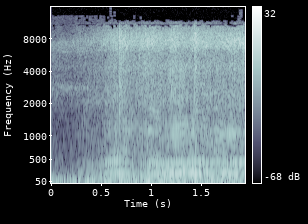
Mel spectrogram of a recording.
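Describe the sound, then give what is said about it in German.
Angry bees buzz around a beehive in a video game, a dense, continuous droning hum that swells slightly and holds steady throughout with no voices. “Ich sollte nicht zu nah herangehen. Die Bienen sehen zornig aus.”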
